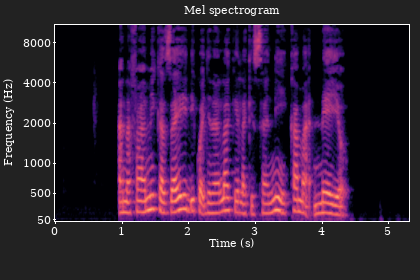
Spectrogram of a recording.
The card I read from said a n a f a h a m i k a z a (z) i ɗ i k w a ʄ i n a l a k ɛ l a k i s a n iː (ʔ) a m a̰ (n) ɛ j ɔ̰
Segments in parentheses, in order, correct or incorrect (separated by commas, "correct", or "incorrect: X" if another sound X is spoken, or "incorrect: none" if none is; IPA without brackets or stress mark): incorrect: none, incorrect: k, correct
